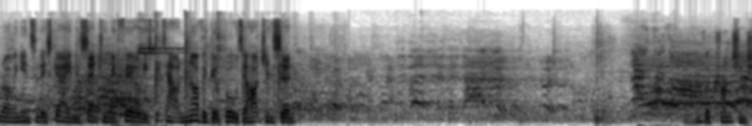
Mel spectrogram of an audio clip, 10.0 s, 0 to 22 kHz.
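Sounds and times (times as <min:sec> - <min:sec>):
faint stadium noise: 0:00.0 - 0:10.0.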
